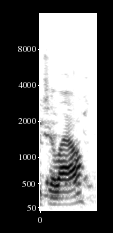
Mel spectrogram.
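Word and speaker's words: Gilão: The G sound in Portugal is a soft G. And you can see down, this is south, Rio Gilao going south.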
